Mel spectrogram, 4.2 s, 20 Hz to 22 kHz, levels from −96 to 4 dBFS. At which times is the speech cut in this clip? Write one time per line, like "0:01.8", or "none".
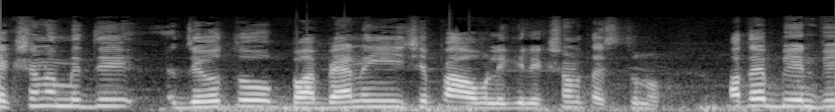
none

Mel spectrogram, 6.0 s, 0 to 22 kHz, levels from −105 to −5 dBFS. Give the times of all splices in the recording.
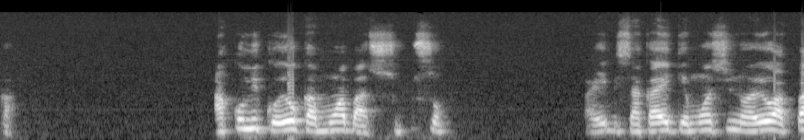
none

